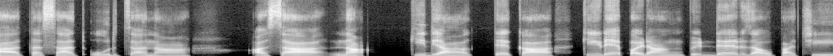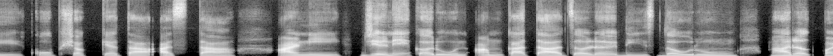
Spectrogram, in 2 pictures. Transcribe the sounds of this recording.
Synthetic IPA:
at̪əsat̪uɾt͡səna | ə̰sana | kid̪jat̪eka | kiɽepəɽãŋɡpiɖeɾd͡zawpat͡ɕikʰuːpɕəkjət̪aə̰st̪a | ani | d͡ʑeɽ̃ekəɾuːna̰mkat̪at͡səɽəjd̪iːsd̪əwɾuŋɡ | maɾək̚pə

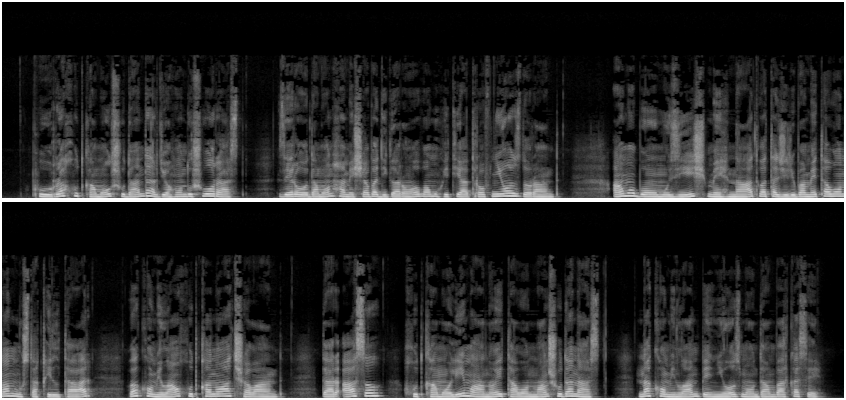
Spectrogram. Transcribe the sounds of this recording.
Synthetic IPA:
pʰurːaχud̪kʰamɔlʃud̪and̪aɾd͡ʒaɦɔnd̪uʃvɔɾast̪ | ze̞ɾɔːd̪amɔnhame̞ʃabad̪iɡaɾɔnvamuɦit̪ʰiat̪ɾɔfniɔzd̪ɔɾand̪ | amːɔbɔːmuziʃme̞ɦnat̪vat̪ʰad͡ʒɾibame̞t̪ʰavɔnand̪must̪aqʰilt̪ʰaɾ | vakʰɔmilanχud̪qʰanɔat̪ʃavand̪ | d̪aɾasl | χud̪kʰamɔliːmaːnɔit̪ʰavɔnmand̪ʃud̪anast̪ | nakʰɔmilanbe̞niɔzmɔnd̪anbaɾkʰase

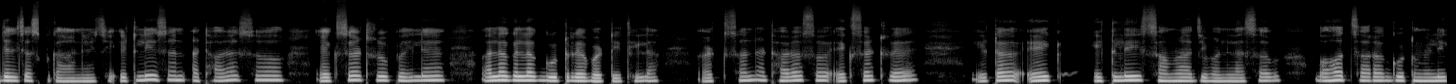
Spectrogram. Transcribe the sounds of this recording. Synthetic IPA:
d̪ilt͡ʃəspəkanet͡ʃʰiʔiʈlisənəʈʰaːɾəsɔ | eksəʈʰɾupəɦɪle | ələɡələɡːuʈɾebəʈit̪ʰila | əsənəʈʰaɾəsɔʔeksəʈʰɾe | iʈaek | iʈlisaːmɾad͡ʒibənlasəbʱ | bəɦʊt̪saɾaɡuʈʰmili

